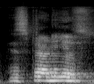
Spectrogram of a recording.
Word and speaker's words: studious: Most of you utter it studious, but studious is not the correct pronunciation. Actually, it should be studious.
